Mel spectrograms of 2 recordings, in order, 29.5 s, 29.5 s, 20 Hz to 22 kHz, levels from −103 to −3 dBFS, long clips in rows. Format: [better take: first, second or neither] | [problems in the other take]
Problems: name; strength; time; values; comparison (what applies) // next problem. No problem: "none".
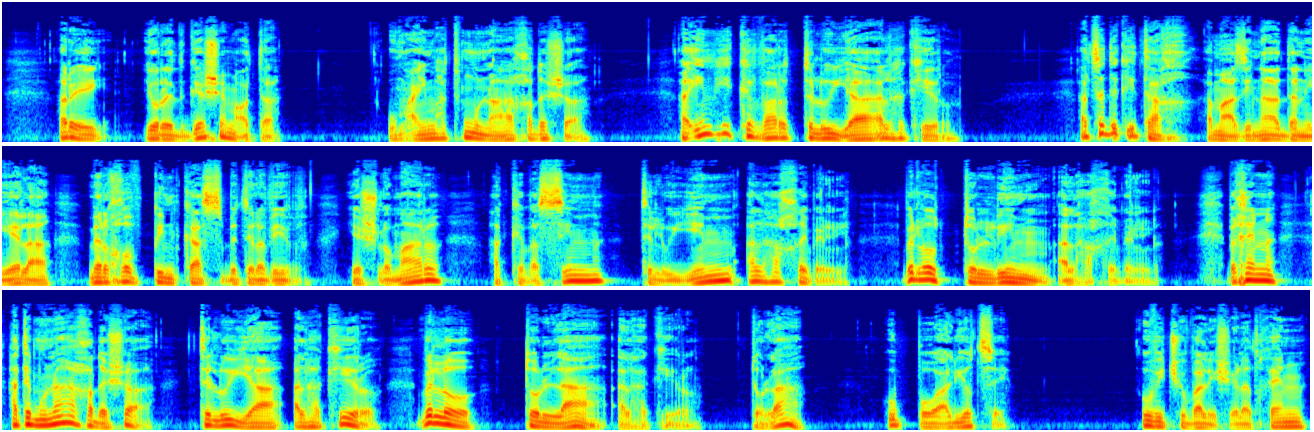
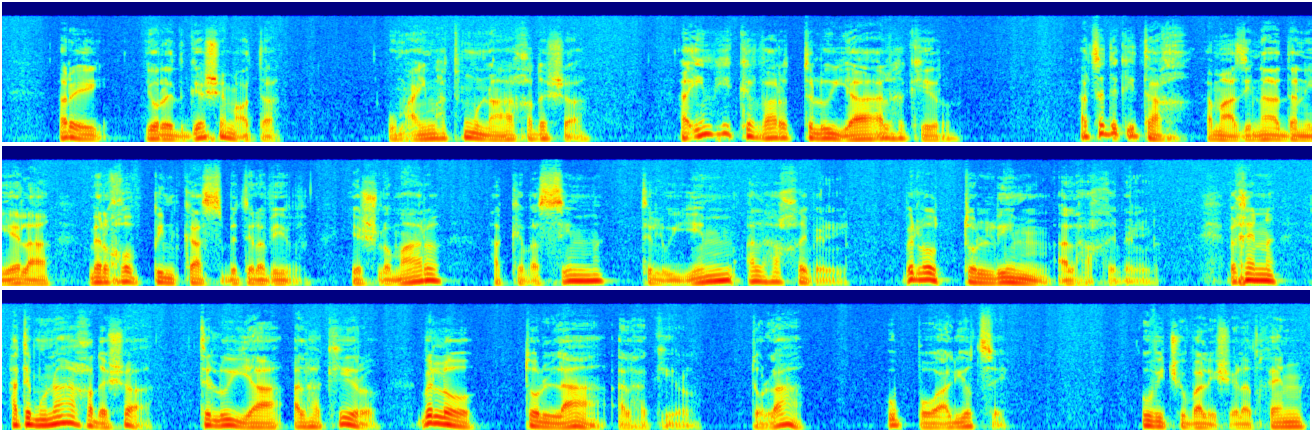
first | hiss; faint; throughout; 25 dB below the speech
